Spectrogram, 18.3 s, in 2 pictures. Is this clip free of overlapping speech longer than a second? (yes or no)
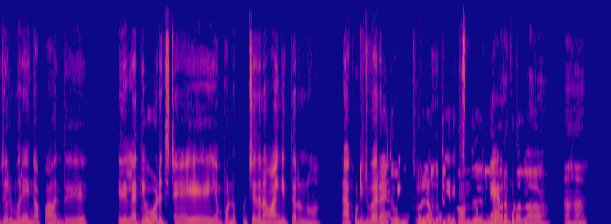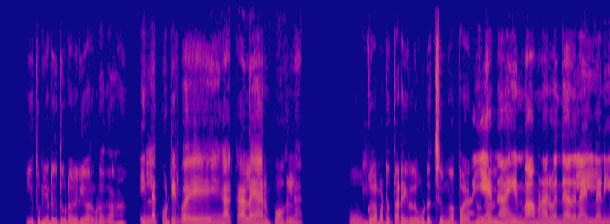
no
